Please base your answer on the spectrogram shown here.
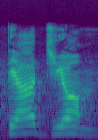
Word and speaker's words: ত্যাজ্যম: নম্বর দেখুন ত্যাজ্যম তসের জফল আসার জন্য তীয় উচ্চারণ ত্যাজিম 200 বদকে আপনারা কোন জায়গায় না বুঝলে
